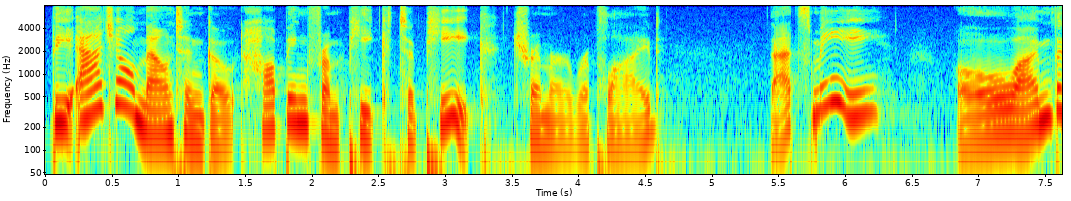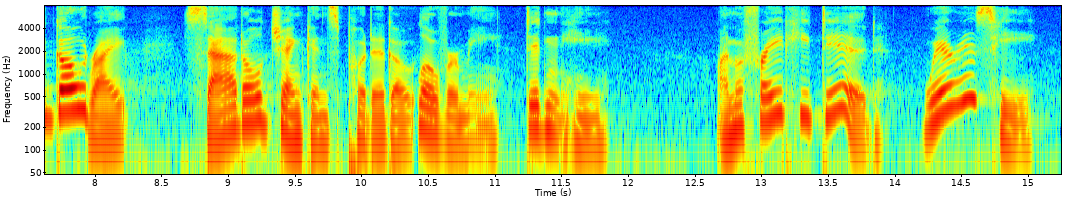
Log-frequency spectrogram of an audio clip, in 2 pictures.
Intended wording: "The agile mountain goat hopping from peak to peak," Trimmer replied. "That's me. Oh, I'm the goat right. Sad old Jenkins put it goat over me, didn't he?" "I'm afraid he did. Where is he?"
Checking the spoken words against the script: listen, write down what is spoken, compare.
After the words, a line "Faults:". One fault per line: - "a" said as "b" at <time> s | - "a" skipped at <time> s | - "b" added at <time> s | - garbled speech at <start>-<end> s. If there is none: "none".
"The agile mountain goat hopping from peak to peak," Trimmer replied. "That's me. Oh, I'm the goat right. Sad old Jenkins put it goat over me, didn't he?" "I'm afraid he did. Where is he?"
Faults:
none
